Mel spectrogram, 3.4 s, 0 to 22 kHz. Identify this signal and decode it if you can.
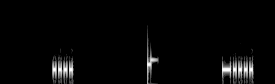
Morse code, heard as a keyed tone, about 36 wpm, 700 Hz. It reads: H 6
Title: Single Letter-Number Alt 35wpm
